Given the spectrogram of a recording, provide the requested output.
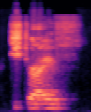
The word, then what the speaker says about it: Struff: Yes, Am I pronouncing that correctly? Strife.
